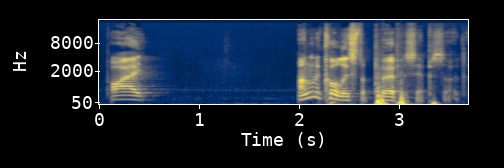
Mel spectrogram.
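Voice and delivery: ordinary talk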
